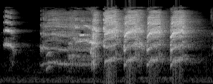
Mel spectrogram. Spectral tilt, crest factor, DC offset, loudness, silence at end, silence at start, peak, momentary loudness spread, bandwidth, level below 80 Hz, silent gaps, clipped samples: 6 dB/octave; 14 dB; under 0.1%; -9 LUFS; 0.15 s; 0.05 s; 0 dBFS; 15 LU; over 20 kHz; -66 dBFS; none; 0.1%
